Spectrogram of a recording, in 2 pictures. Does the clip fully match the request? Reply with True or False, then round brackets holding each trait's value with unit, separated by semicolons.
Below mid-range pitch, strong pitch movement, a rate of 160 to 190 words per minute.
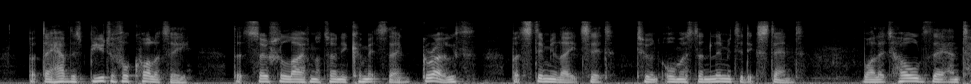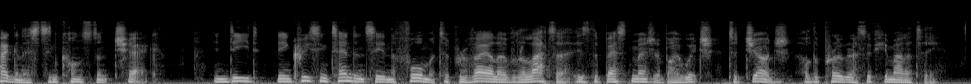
False (120 Hz; 3.3 semitones; 170 wpm)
